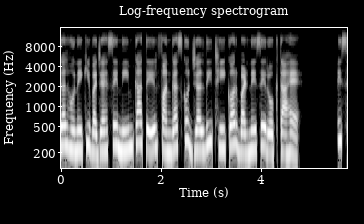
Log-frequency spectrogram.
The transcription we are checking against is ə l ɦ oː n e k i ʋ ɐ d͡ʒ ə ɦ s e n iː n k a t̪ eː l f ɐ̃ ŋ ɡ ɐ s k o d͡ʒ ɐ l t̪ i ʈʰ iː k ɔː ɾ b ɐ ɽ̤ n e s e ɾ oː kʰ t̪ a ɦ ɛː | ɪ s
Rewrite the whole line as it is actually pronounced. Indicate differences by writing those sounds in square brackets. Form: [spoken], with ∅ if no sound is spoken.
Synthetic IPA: ə l ɦ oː n e k i ʋ ɐ d͡ʒ ə ɦ s e n iː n k a t̪ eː l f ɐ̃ ŋ ɡ [ə] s k o d͡ʒ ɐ l [d̪] i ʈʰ iː k ɔː ɾ b ɐ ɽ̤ n e s e ɾ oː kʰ t̪ a ɦ ɛː | ɪ s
